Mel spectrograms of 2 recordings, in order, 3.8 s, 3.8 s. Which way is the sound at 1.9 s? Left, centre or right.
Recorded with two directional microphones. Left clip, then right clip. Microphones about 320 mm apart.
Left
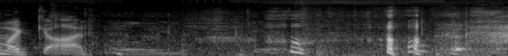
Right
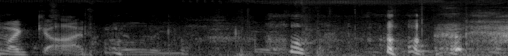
Centre.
